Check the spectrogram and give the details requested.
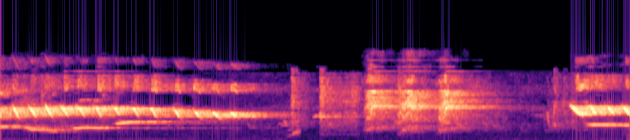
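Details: A white-rumped shama in rich, varied song used to train birds in the morning: high wavering whistles, a burst of harsh scratchy notes, a pause, then a loud fresh whistle.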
